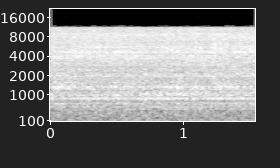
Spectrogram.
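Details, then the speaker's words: Oil boiler burner that ran out of oil, chimney draft checked: steady, even flame roar over a low rumble, no puffing or sputter; normal burner operation. "he's rocking and rolling [Applause] y a little crusty looking but she's working oh"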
